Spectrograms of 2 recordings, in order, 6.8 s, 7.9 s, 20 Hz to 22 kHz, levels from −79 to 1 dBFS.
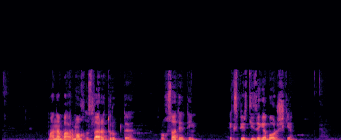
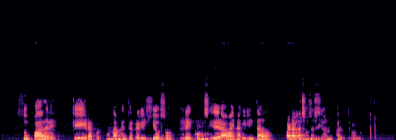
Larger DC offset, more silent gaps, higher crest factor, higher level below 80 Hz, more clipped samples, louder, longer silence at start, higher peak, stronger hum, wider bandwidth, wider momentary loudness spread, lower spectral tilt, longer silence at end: neither; neither; about the same, 22 dB vs 18 dB; first, -50 dBFS vs -68 dBFS; neither; second, -24 LUFS vs -18 LUFS; first, 0.95 s vs 0.45 s; about the same, -4 dBFS vs -2 dBFS; neither; first, 11.5 kHz vs 7.6 kHz; about the same, 15 LU vs 14 LU; about the same, -5 dB/octave vs -5 dB/octave; first, 0.9 s vs 0.7 s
